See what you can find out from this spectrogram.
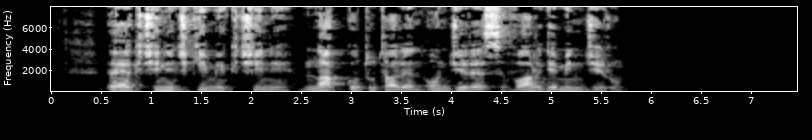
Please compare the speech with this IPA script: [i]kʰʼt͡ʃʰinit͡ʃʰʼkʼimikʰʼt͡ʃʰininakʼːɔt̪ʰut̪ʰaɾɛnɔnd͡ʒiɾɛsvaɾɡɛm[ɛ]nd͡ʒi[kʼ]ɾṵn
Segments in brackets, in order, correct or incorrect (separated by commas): incorrect, incorrect, incorrect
